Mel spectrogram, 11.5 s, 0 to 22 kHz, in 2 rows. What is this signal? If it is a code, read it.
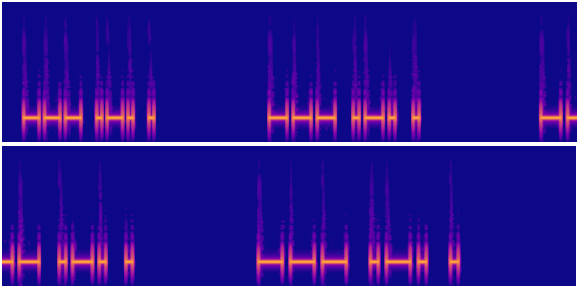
Morse code, heard as a keyed tone, about 21 wpm, 700 Hz. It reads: ORE ORE ORE ORE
